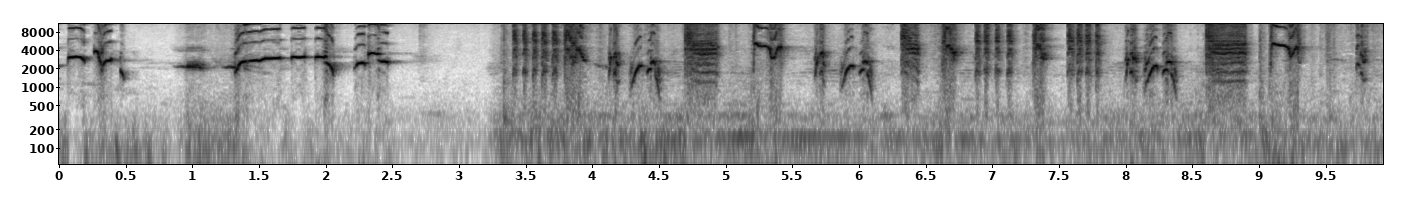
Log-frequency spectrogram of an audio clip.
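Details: Oriental magpie-robin (kacer) in ngeplong song provoking a rival; opening clear whistled phrases, a short silence, then a dense run of harsh scratchy notes mixed with whistles.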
